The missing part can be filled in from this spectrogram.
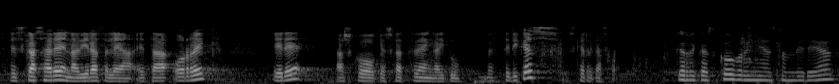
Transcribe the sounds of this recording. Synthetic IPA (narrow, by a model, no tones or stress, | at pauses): e̞skasaɾe̞nað̞ie̞ɾazle̞aʔe̞t̪aʔo̞re̞k | e̞ɾe̞ | asko̞ke̞skat͡seŋɡajt̪ube̞st̪e̞ɾike̞se̞ske̞rikasko̞̰ | eskerikasko̞βriɲaesand̪eɾea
